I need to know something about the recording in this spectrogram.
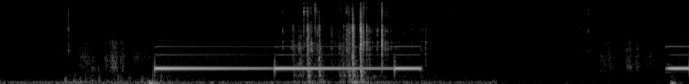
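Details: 2003 Chevy Silverado: steady warning chime sounds twice with keys rattling, but no cranking or engine noise follows; the truck won't start.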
